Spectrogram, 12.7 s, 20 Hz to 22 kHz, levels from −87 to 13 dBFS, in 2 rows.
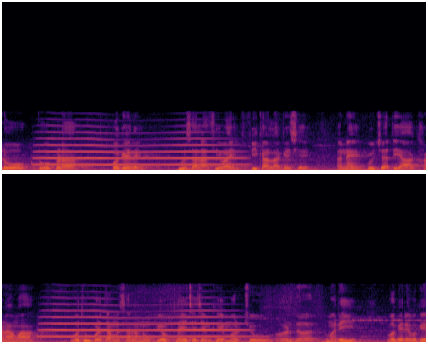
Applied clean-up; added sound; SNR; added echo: none; Trumpet; 2 dB; none.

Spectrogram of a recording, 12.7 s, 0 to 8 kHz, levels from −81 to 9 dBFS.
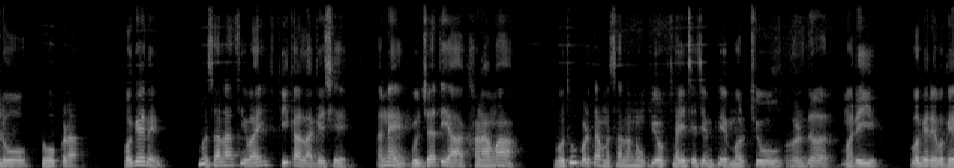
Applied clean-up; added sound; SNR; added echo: neural mask model DeepFilterNet 3.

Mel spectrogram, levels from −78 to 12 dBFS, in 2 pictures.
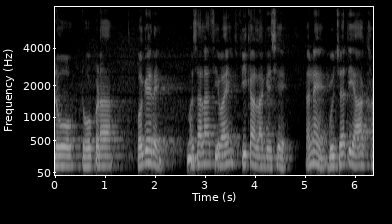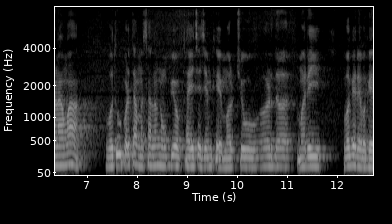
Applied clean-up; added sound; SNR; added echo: neural mask model Resemble Enhance denoiser.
